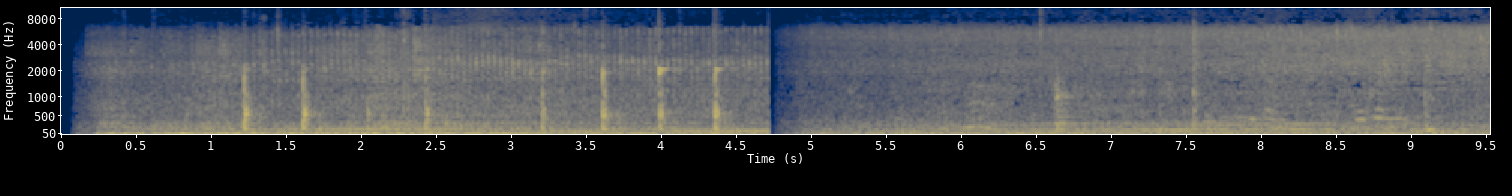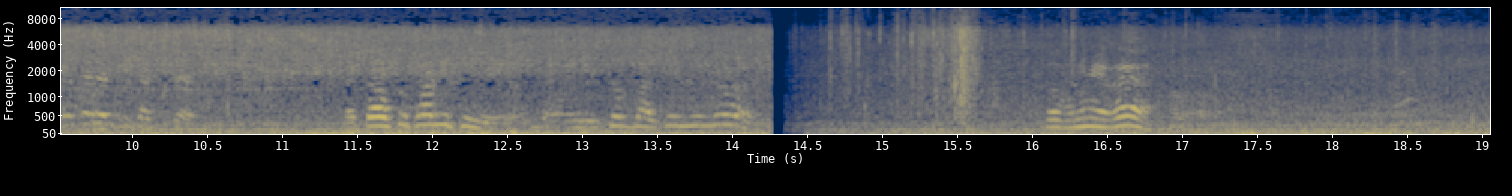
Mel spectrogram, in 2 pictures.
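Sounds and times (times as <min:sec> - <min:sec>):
food sizzling in a pot: 0:04.8 - 0:14.3.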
